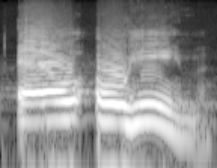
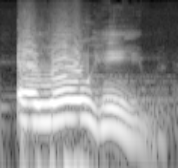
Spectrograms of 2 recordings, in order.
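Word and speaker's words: אלהים: So you read this word Elohim. It's not pronounced Elohim. It's Elohim. So Elohim is the Hebrew word for God.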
